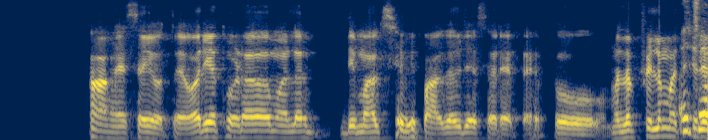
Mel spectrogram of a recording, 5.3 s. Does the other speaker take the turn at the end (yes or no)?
yes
